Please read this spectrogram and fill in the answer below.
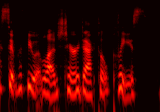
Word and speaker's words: pterodactyl: with the P, was pterodactyl. I forget that there's the P, the silent P on pterodactyl.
